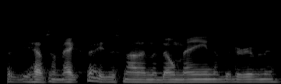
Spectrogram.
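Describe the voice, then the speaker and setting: A man's voice: mid-range voice, monotone, very fast, lo-fi sound. A man teaching a math class, explaining step by step in a casual way with frequent okays, his voice a bit weak and a peppermint in his mouth. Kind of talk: classroom lecture.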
